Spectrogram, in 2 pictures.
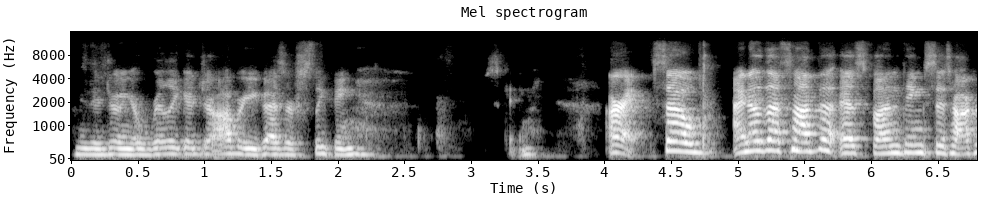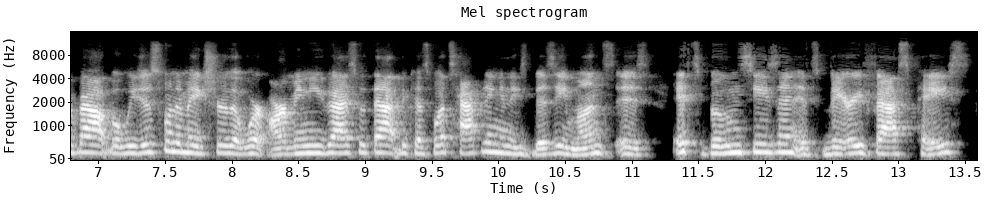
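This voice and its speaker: Upbeat woman, bright tone, runs a team call while hiccuping, casual and joking. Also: mid-range voice, a little fast, few pauses. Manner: upbeat and chatty, with fillers and jokes. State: has the hiccups. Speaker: team leader.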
